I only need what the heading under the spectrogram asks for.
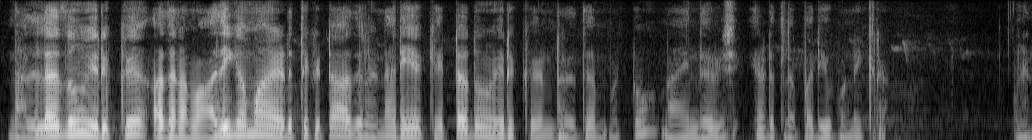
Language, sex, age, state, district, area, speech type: Tamil, male, 18-30, Tamil Nadu, Tiruvannamalai, urban, spontaneous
